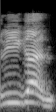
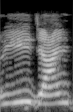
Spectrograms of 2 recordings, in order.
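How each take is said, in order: First: The g is sounded inside the word. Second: The g is silent inside the word. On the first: The speaker calls it wrong. "अब इसे नहीं पढ़ेंगे रीगन" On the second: The speaker calls it right. "इसको हम क्या पढ़ेंगे, रीजाइन पढ़ेंगे"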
